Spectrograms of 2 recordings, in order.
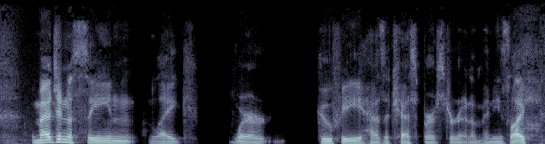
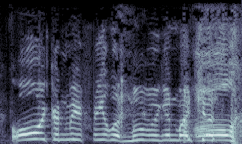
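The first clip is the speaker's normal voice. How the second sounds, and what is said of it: Cartoon Goofy character voice. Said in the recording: “Is that your Goofy accent?”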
